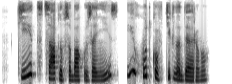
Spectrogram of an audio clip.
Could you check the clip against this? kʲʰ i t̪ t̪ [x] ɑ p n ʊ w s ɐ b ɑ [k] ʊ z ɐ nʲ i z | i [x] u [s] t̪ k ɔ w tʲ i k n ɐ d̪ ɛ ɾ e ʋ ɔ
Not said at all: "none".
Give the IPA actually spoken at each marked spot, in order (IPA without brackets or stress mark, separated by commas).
s, k, x, none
